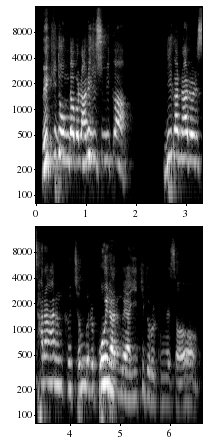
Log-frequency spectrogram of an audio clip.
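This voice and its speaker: A man's voice: sits high, dark tone, poor audio. A pastor preaching a sermon to his congregation, urging and earnest, asking rhetorical questions and answering them himself.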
